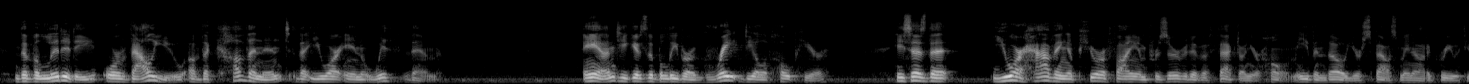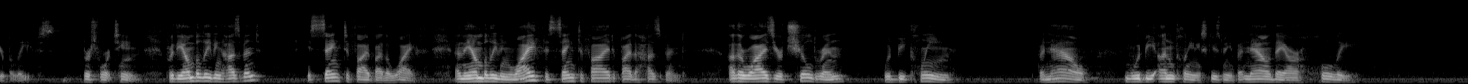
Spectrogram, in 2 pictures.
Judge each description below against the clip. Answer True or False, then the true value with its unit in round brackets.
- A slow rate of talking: False (175 wpm)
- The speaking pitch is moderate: False (130 Hz)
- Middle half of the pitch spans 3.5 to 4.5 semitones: True (4.0 semitones)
